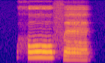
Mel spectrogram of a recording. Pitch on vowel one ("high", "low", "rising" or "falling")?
high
